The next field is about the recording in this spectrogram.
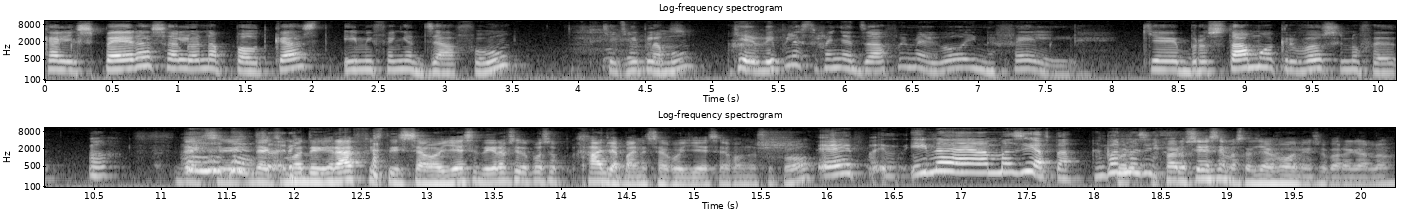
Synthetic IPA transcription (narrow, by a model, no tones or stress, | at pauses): kɐlispe̞ɾɐsɐlo̞enɐpo̞t̪kɐst̪imifeɲɐd͡zɐfu | ceðiplɐmuceðiplɐst̪ifeɲɐd͡zɐfuimeːɣo̞ine̞fe̞li | ce̞bɾo̞st̪ɐmuɐkɾivo̞sineofe | d̪ɐksid̪ɐkksimmuɐnd̪iɣɾɐfist̪isi̥sɐɣo̞ʝesɐnd̪iɣɾɐfiscet̪oposoxɐʎɐpɐnesɐɣo̞ʝe̞seɣo̞nɐsupo̞ | inemɐziɐft̪ɐpɐnmɐzipɐɾusiɐsemɐst̪oðʝɐɣo̞nios̬opɐɾɐkɐlo̞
